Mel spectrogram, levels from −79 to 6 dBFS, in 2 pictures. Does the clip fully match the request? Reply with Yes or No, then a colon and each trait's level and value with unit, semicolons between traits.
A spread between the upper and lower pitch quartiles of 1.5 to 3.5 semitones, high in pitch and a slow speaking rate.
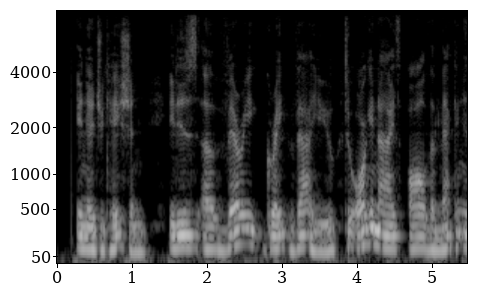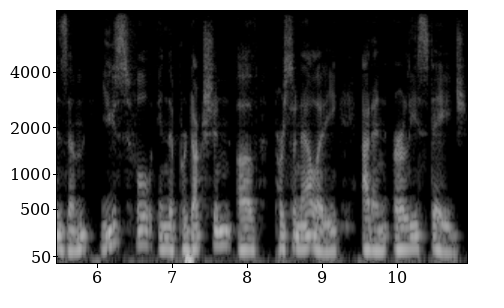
No: narrow, 2.6 semitones; low, 105 Hz; slow, 125 wpm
